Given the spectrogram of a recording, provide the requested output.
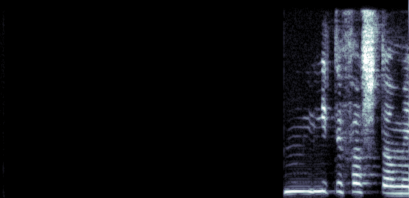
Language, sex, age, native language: Icelandic, male, 8, Icelandic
